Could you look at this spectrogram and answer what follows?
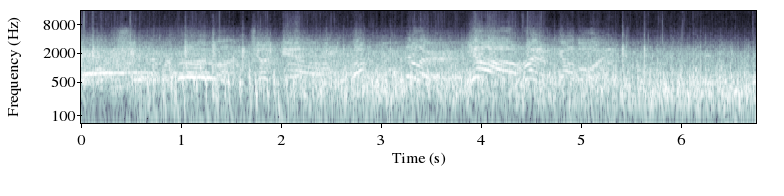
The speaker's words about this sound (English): and there's a new sound to be heard out in Oregon's Central Valleys this year, the exciting charge of America's best racing boat drivers, competing for the National Stock Outboard Championships on Prineville Lake in mid-August.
